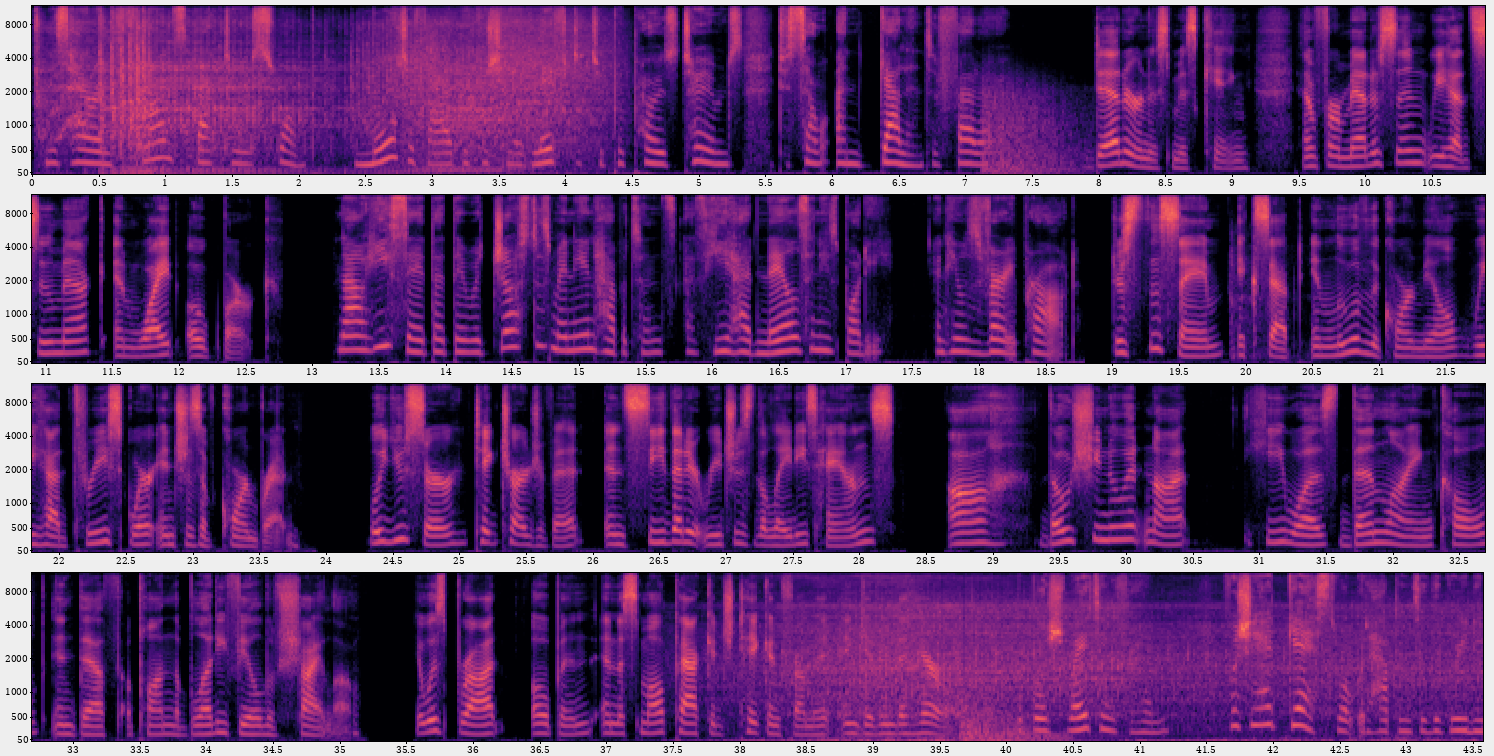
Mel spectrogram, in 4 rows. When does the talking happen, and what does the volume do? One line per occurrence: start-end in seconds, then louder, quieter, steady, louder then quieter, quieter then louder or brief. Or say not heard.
0.0-43.5 steady.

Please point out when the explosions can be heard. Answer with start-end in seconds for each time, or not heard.
7.1-8.1, 19.9-20.3, 39.6-40.5.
